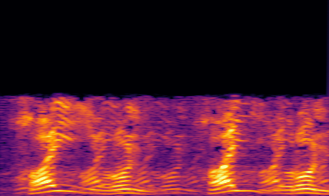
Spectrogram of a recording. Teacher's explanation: خاء مفخمة ياء رقيقة راء مفخمة مضمومة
